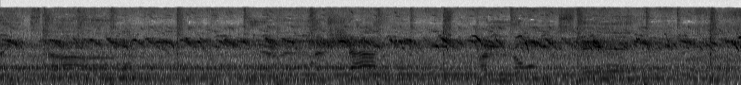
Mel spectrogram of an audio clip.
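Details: Broiler chickens in a farm flock, drawn to their keeper and unafraid of people, give a dense, continuous chorus of high rising peeps over a steady low mechanical hum.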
